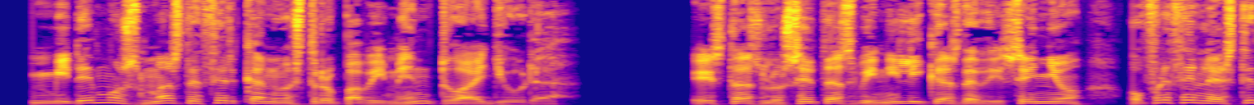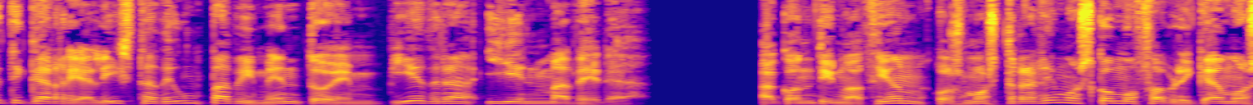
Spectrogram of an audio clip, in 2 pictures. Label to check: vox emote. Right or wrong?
Wrong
